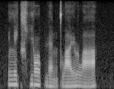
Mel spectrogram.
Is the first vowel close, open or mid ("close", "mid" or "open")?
close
